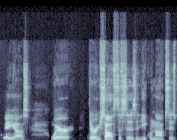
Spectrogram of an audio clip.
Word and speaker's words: Vedas: They're called Veglia, but they're yeah. pronounced Vedas, where during solstices and equinoxes, people would get together and pass along the stories of the ancient ones, right?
